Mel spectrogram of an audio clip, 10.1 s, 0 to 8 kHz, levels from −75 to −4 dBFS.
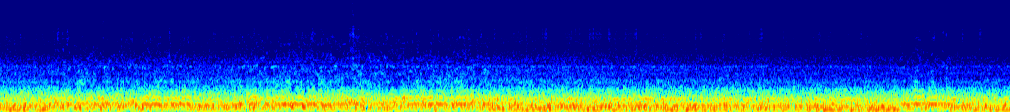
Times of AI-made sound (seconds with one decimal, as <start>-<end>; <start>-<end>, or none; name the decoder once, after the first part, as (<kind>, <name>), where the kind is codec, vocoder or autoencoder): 0.5-1.9 (vocoder, HiFi-GAN); 2.3-4.9; 9.0-9.5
